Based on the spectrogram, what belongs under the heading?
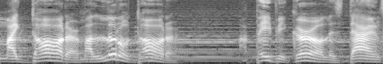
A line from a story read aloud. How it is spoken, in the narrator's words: declares, pleaded earnestly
